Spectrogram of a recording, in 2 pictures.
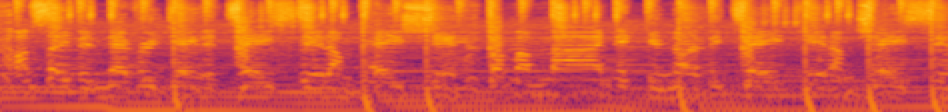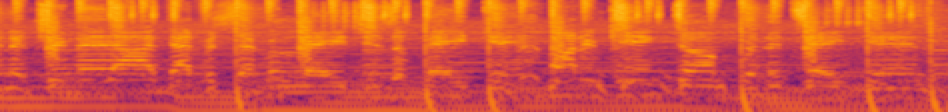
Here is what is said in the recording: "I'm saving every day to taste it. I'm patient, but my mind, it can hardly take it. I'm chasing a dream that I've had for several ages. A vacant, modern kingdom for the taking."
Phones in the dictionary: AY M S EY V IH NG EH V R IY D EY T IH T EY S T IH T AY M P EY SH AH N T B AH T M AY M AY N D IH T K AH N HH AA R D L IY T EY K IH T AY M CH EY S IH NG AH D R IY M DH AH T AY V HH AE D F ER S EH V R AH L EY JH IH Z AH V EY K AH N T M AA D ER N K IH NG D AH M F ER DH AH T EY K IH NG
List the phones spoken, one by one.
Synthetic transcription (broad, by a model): AY M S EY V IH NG EH V R IY D EY T IH T EY S T IH T AY M P EY SH AH N T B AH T M AY M AY N D IH T K AH N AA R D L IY T EY K IH T AY M CH EY S IH NG AH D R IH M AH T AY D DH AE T F ER S EH V R AH L EY JH IH Z AH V EY K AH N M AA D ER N K IH NG D AH M F ER DH AH T EY K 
